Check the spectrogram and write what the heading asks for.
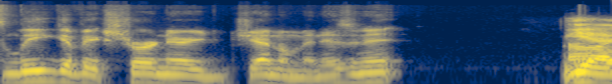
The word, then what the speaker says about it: League of Extraordinary Gentlemen: I actually might have mispronounced. It's League of Extraordinary Gentlemen, isn't it? Yeah, it's yes. Legal Extraordinary Yeah.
